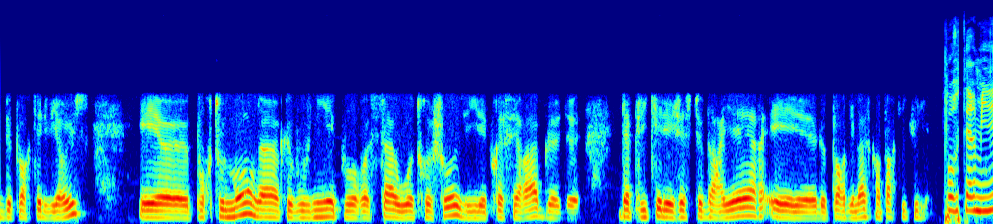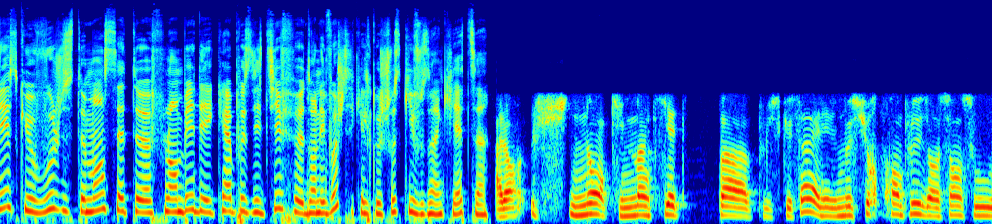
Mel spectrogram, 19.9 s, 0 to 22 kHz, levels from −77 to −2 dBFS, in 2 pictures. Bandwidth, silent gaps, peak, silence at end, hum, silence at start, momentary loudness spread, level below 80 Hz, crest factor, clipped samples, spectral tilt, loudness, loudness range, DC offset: 18.5 kHz; none; -2 dBFS; 0 s; none; 0 s; 6 LU; -42 dBFS; 16 dB; under 0.1%; -5 dB/octave; -17 LUFS; 2 LU; under 0.1%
